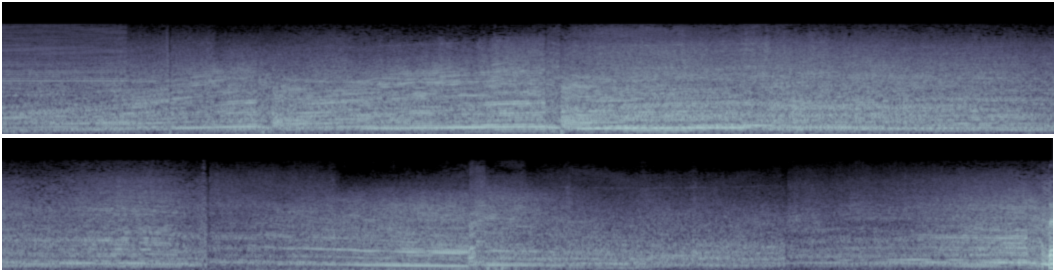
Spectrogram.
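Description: Historic touring cars, a mix of BMW, Ford and Mercedes, roar off the start of a race and accelerate past, with layered engine noise swelling and fading continuously for about twenty seconds at fairly close range.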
